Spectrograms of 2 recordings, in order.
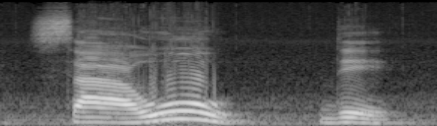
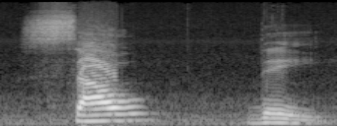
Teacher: se pronuncia de uma vez só, porque esse U é uma semivogal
